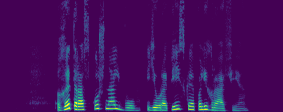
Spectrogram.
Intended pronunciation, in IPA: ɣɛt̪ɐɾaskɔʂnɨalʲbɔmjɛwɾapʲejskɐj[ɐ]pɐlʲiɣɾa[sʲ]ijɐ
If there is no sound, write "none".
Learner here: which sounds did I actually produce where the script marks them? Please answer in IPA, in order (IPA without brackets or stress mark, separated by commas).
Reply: ɐ, fʲ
